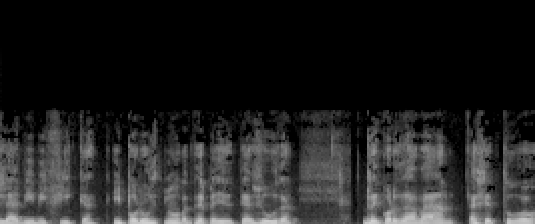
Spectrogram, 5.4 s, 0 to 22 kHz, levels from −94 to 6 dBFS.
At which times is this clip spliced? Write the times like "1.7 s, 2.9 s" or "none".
1.1 s, 1.9 s, 3.5 s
